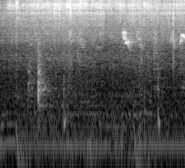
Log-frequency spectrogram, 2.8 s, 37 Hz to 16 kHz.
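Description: Pork chops sizzle loudly on a 36-inch Blackstone griddle, a constant close crackling hiss with a few light scrapes and taps from a spatula.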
